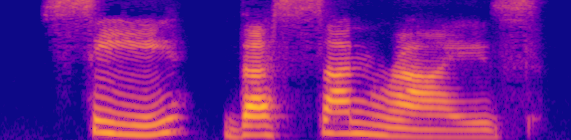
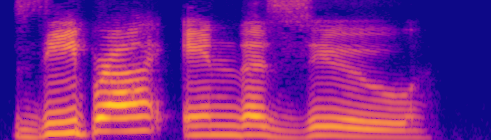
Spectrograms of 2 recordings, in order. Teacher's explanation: The S is voiceless. The Z is voiced.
